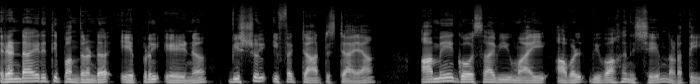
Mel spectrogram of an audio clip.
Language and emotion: Malayalam, neutral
